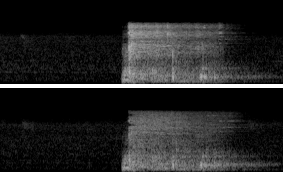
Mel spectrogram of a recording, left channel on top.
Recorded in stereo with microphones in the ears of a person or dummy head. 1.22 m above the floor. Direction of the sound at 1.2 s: 45° left (ahead or behind).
